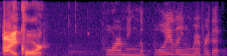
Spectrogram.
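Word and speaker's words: ichor: spills unto the land it's pronounced iicor forming the boiling river that flows through the legacies of heroes who take their stand you are Are you done?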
